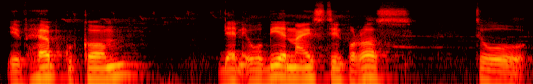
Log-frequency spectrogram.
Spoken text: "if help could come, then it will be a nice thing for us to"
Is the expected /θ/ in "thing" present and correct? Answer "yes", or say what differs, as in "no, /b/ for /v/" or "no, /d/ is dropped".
no, /t/ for /θ/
